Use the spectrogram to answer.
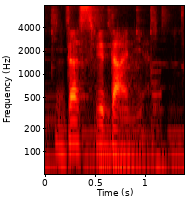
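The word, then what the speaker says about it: до свидания: course so we say this next word is dasvidania and it means goodbye this one is formal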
